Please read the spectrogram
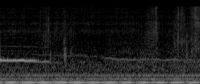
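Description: Steam whistling thinly from the spout of a boiling Kelly kettle; the tone sinks in pitch and fades out about half a second in. A steady low hum runs underneath throughout.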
